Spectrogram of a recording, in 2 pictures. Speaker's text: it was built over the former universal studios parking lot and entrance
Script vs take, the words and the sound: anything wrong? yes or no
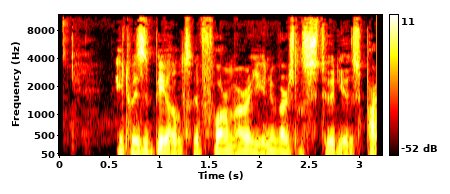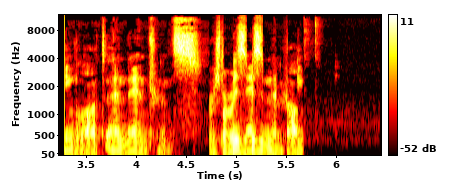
yes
